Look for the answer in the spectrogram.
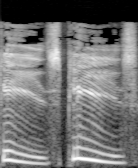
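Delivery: goofy, dopey cartoon moose voice. Pleading with listeners to email a better section title, sounding like Bullwinkle. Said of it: "You sounded like Bullwinkle".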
